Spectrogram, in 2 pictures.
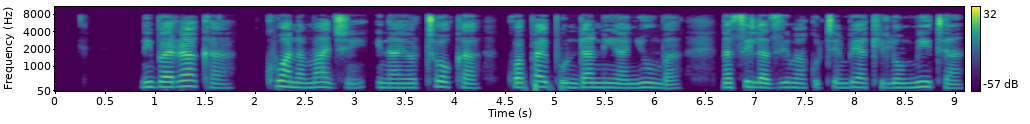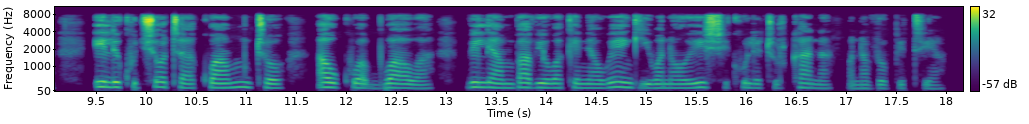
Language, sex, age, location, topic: Swahili, female, 25-35, Nairobi, government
